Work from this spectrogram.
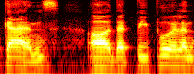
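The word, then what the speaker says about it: faux pas: your next word आपके सामने जो है इट्स पापा व्हाट इस पापा पापा इस अन सोशल ब्लेंडर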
